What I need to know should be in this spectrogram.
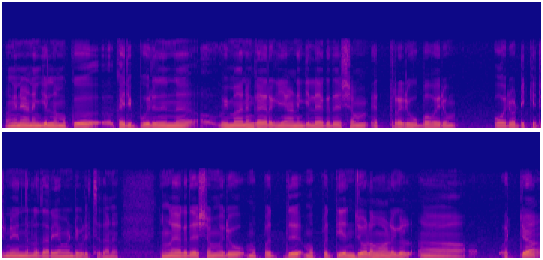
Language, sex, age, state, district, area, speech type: Malayalam, male, 18-30, Kerala, Kozhikode, rural, spontaneous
